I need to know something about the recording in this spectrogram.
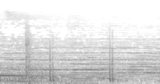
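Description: Aerial fireworks bursting three times, about a third of a second, two-thirds of a second and a second and a half in, over the show's music.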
